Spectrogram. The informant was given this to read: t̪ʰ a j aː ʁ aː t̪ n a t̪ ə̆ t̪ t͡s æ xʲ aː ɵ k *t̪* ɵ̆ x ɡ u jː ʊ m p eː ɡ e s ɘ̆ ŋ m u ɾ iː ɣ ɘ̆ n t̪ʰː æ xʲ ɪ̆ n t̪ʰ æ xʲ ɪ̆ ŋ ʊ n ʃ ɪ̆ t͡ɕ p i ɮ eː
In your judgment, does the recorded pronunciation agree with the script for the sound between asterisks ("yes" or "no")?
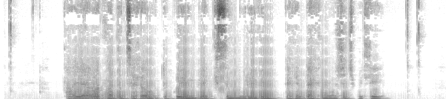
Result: yes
